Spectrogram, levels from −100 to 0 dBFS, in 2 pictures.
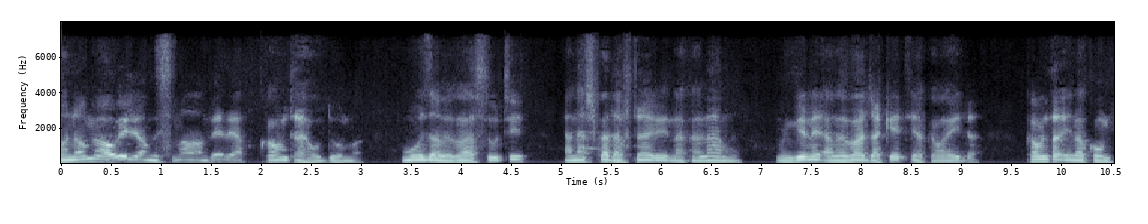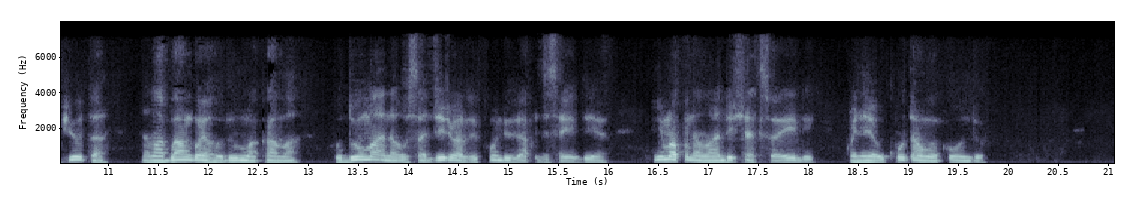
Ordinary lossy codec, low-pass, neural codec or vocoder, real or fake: AAC, 32 kbps; 7.2 kHz; codec, 16 kHz, 2 kbps, X-Codec, HuBERT features, trained on balanced general audio; fake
